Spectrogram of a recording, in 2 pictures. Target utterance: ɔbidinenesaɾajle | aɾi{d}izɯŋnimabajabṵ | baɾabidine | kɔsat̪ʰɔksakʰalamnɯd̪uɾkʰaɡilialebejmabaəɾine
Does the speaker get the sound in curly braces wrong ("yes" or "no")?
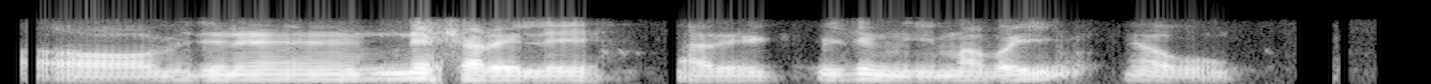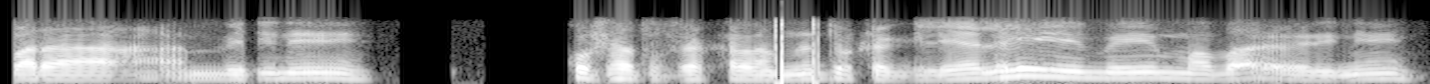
yes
